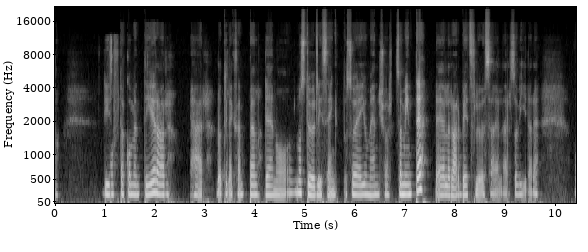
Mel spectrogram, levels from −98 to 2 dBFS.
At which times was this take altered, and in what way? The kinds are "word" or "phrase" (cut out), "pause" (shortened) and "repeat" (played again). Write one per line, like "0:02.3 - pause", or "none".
0:01.1 - word
0:02.7 - word
0:03.2 - word
0:04.2 - word
0:05.2 - word
0:06.7 - word
0:07.6 - word

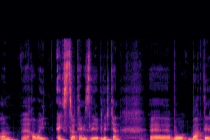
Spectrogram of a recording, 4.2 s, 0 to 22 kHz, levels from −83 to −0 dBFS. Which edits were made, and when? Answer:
none

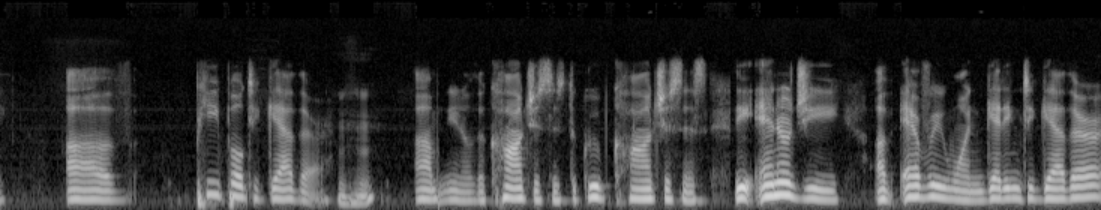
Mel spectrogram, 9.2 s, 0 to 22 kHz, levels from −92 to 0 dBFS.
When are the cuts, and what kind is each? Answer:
0:02.0 - word
0:03.6 - phrase
0:06.1 - pause

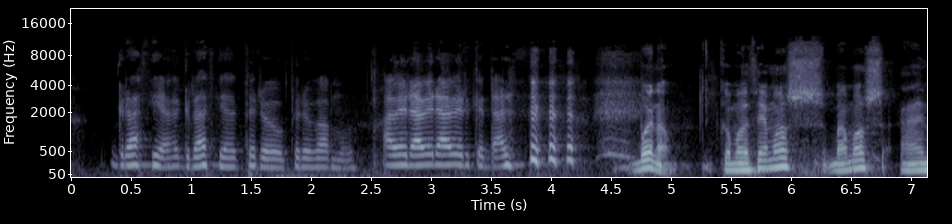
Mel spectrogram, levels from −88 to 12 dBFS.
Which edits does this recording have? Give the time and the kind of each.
none

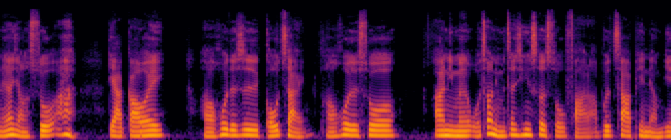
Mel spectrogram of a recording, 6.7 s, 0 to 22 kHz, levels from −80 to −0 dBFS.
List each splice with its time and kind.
none

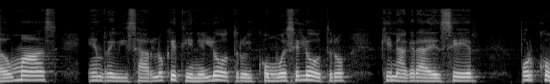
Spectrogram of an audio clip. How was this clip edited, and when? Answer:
none

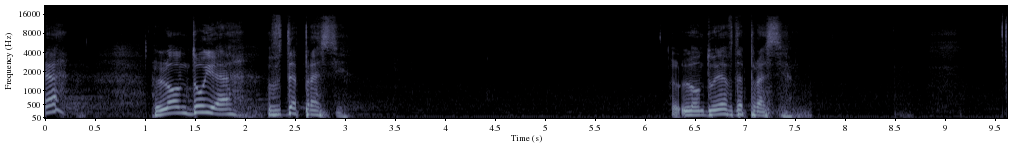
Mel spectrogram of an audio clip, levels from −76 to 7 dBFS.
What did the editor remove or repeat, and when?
0:02.2 - pause

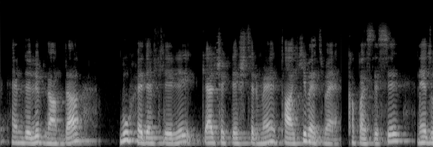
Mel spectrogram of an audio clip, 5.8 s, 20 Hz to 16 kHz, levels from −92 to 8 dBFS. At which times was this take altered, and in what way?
none

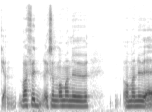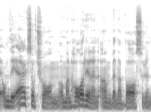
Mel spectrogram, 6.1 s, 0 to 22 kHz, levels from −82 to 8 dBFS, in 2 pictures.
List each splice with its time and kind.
none

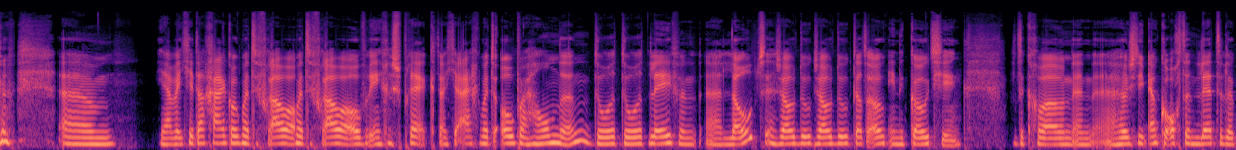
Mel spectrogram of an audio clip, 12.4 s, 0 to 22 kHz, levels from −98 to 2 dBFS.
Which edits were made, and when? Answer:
0:03.0 - repeat
0:06.2 - repeat
0:08.2 - repeat
0:08.9 - word
0:11.5 - word

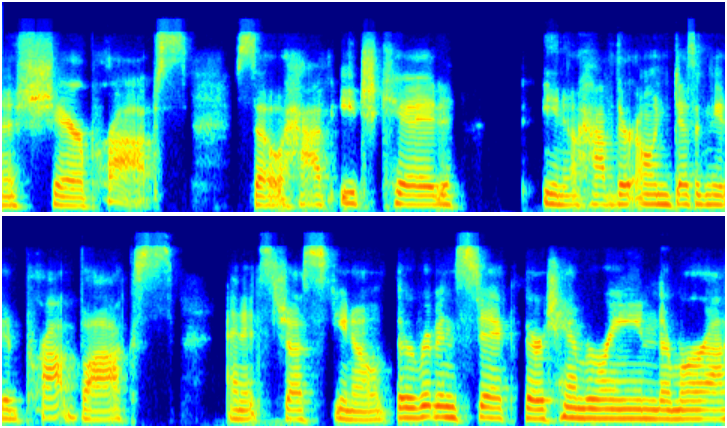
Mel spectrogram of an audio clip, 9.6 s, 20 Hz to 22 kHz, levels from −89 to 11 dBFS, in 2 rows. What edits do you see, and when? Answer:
none

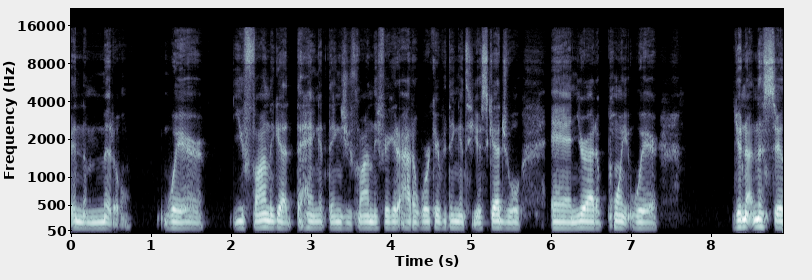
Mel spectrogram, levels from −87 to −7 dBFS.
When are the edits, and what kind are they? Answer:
none

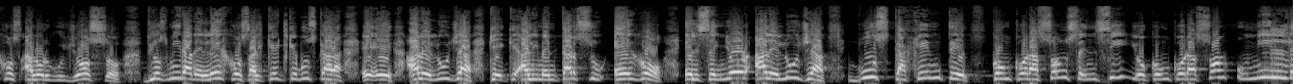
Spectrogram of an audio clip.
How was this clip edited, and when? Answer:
none

